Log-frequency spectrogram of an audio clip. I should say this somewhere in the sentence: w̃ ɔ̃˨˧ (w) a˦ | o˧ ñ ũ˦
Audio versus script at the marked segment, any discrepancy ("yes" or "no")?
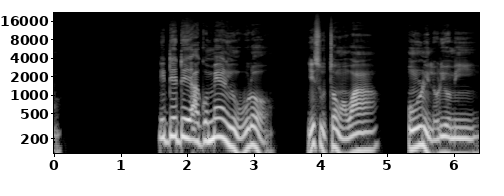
no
